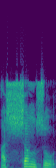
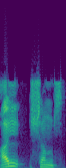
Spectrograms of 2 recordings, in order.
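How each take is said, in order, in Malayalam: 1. 'l' ശബ്ദം ഇരട്ടിച്ച 'sh'യിൽ ലയിക്കുന്നു. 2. 'l' ശബ്ദം 'sh'ക്ക് മുമ്പ് ഉച്ചരിക്കുന്നു. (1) "അഷംസു എന്നാണ്" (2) "അൽ ഷംസ് എന്ന് പറയാൻ പാടില്ല"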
